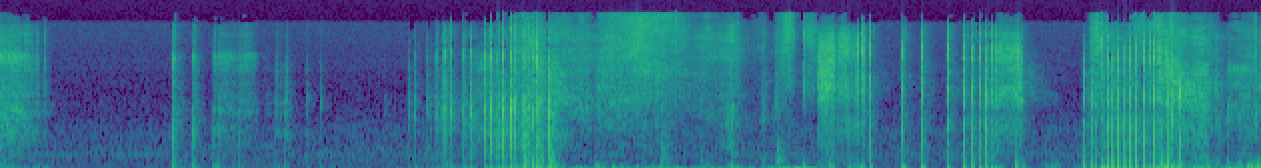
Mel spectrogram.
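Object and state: Glossy paper hardcover book.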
